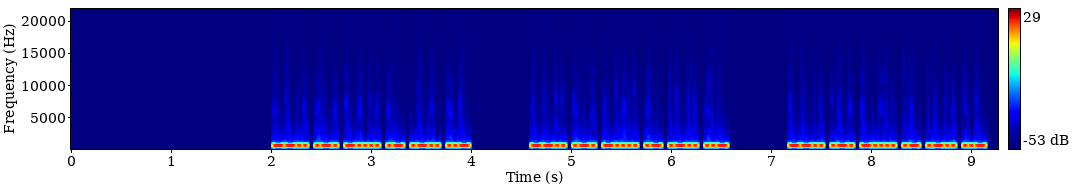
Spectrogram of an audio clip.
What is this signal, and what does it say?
Morse code, heard as a keyed tone, about 40 wpm, 700 Hz. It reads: ZR6ALU ZR6ALU ZR6ALU
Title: DXCC-100 Call Signs - 6 Characters - Repeated 3x - 40wpm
